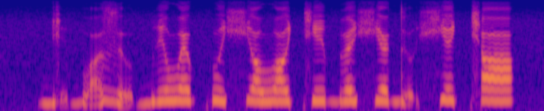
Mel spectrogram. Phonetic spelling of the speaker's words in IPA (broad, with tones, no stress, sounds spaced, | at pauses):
ɡ ḭ˩ b ɔ̰˥ z ṵ˩ b i˥ w œ˥ kʷ ɘ˥ ç ɔ˥ w ɔ˥ c i˥ b œ˥ ç ə˞˥ d ṵ˥ ç ɘ˥ c ɒ˥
